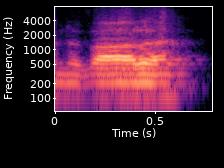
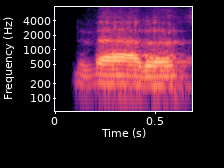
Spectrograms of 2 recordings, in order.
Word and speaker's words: Nevada: california oregon washington arizona alaska idaho montana nevada nevada sorry i lived there i know that's how you pronounce it guam and the mariana islands so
